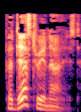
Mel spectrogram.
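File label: "pedestrianized", English, British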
